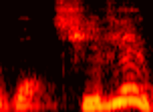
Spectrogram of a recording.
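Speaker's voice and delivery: pitch climbs on the word view. Intonation practice, modelling the question with rising intonation on view. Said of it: "Our intonation should be rising".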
